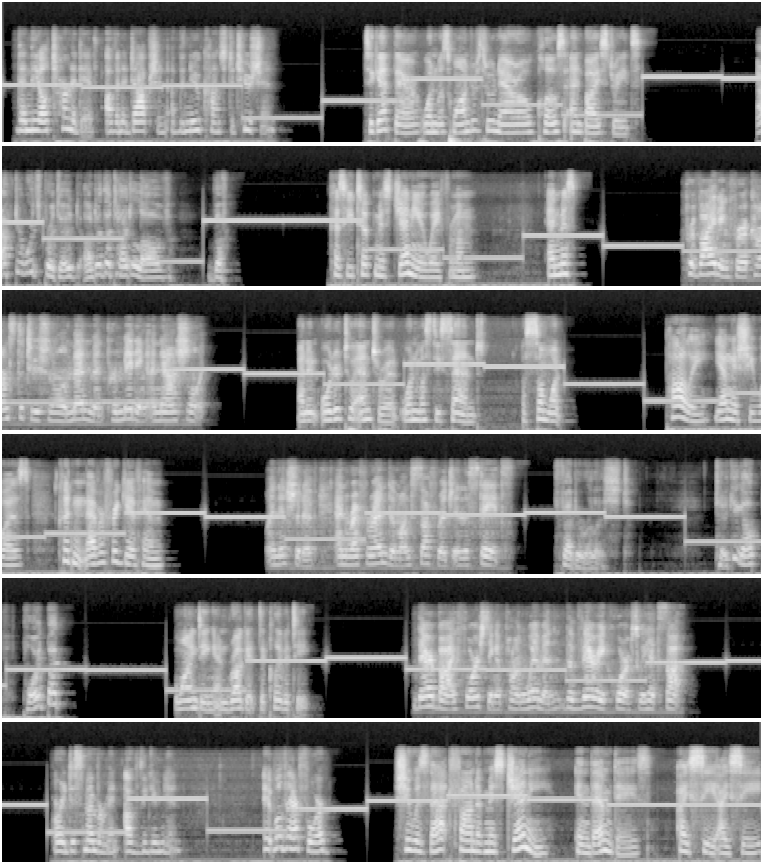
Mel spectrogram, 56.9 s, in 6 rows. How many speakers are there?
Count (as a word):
five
